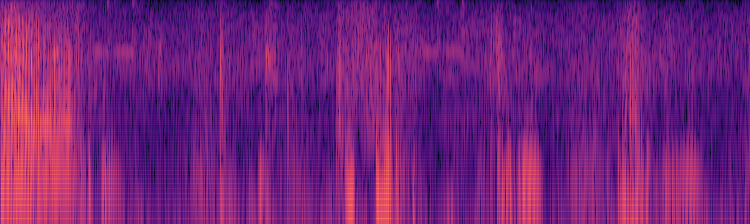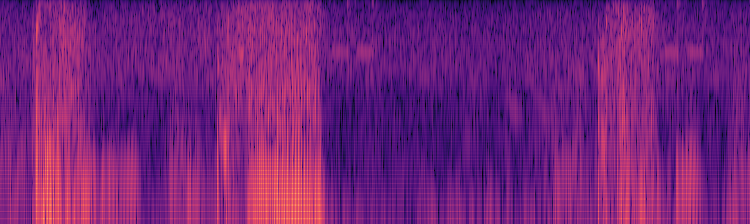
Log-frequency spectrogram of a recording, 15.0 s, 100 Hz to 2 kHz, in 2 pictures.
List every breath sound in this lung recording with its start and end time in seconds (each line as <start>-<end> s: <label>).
0.02-0.91 s: exhalation
0.02-0.91 s: rhonchi
3.68-4.21 s: inhalation
3.68-4.21 s: rhonchi
4.88-5.50 s: rhonchi
5.07-5.50 s: exhalation
6.13-6.57 s: inhalation
6.57-7.10 s: rhonchi
6.60-7.04 s: exhalation
7.82-8.48 s: exhalation
7.82-8.48 s: rhonchi
8.52-8.96 s: rhonchi
9.94-10.83 s: exhalation
9.94-10.83 s: rhonchi
13.57-14.23 s: exhalation
13.57-14.23 s: rhonchi
14.23-14.67 s: rhonchi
